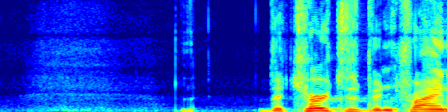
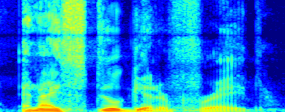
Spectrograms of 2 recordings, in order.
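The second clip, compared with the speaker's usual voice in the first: ordinary delivery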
